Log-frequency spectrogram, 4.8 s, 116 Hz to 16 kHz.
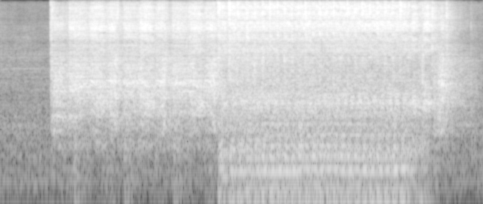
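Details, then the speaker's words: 2014 Sportsman 570 ATV first running after top-end rebuild: catches and runs with sharp puffing tick each firing stroke, lots of smoke; exhaust leak at head because the Rev 6 kit exhaust ring isn't sealing, to be replaced with other ring. "all right it started and there's a lot of smoke so I'm thinking that this exhaust thing I put on the ring that Rev 6 came with that kit is not going to work"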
